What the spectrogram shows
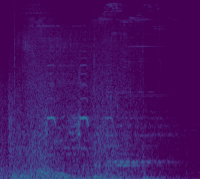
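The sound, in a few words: Gilded Goose honk in MTG Arena video game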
